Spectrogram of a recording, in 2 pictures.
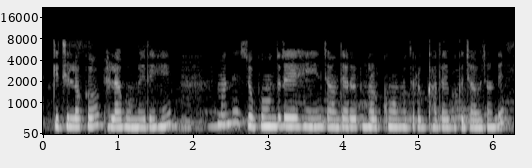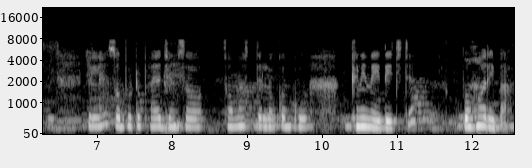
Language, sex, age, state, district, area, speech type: Odia, female, 18-30, Odisha, Nabarangpur, urban, spontaneous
